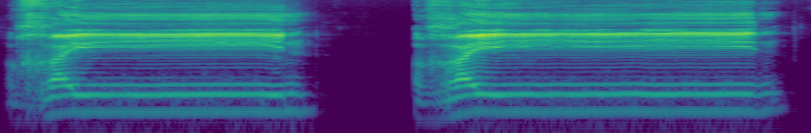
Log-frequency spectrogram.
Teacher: غین به موږ د دریو الف په مقدار هغه راکاږو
